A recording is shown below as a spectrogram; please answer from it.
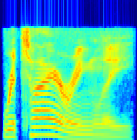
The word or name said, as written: retiringly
